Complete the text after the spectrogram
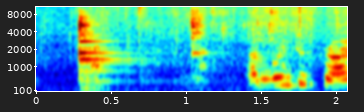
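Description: A spatula stirs vegetables in a pan.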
